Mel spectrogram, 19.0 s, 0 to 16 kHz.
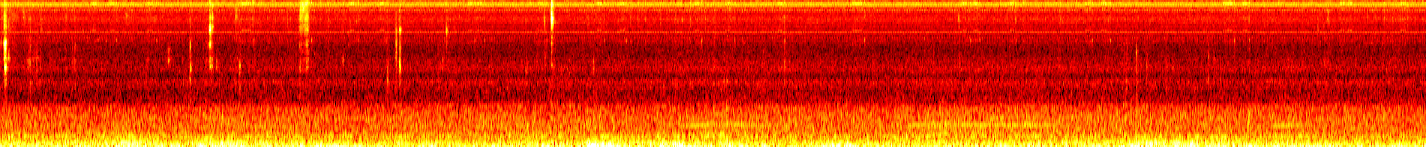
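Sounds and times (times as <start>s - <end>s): faint light ticks: 0.0s - 1.2s, 2.1s - 6.1s, 14.9s - 16.6s
car engine rumbling: 0.0s - 19.0s.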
